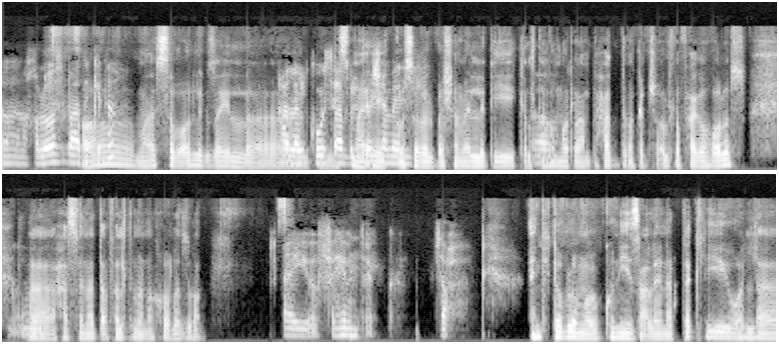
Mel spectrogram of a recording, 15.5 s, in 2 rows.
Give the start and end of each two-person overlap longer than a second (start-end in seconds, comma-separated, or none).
2.8-4.1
